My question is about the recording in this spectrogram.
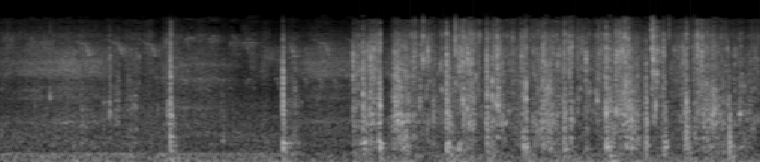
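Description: Bailing water out of a small fibreglass boat with a cut-down plastic jug: irregular scooping splashes and knocks of the jug against the hull.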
